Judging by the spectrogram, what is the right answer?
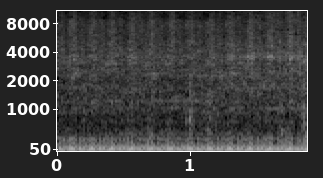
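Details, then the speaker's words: Ford truck running on 7 cylinders and smoking a little: deep idle with an uneven, lumpy beat where one pulse keeps dropping out, a steady miss on one cylinder and a visibly rough idle. "This one, you can hear it. It is running on 7 cylinders, so"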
